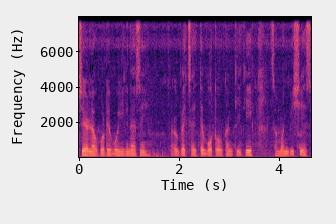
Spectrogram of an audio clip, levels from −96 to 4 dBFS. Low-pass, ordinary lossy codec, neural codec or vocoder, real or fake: none; none; codec, 16 kHz, 8 kbps, FunCodec, trained on LibriTTS, 25 frames a second; fake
